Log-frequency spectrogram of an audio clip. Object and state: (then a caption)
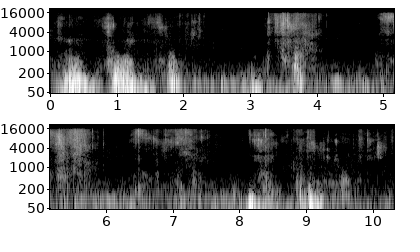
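Himalayan salt lamp being scratched. Long nails scratch aggressively and fast across the sides and top of a large, solid pink Himalayan salt sphere lamp with its light off. The result is a series of rough, bright scraping bursts over dull, low thuds, with short pauses between strokes.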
